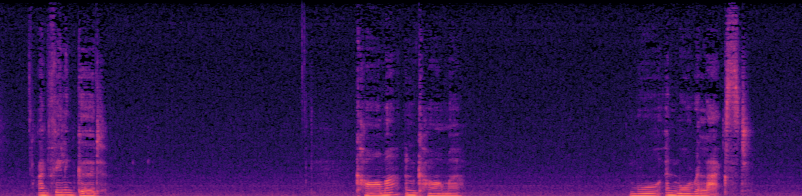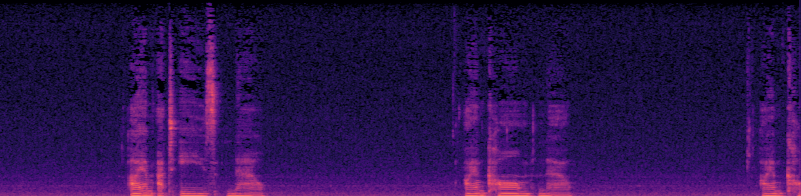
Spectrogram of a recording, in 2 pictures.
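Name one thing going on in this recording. A woman speaks calmly and softly close to a microphone, in short phrases with long pauses.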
